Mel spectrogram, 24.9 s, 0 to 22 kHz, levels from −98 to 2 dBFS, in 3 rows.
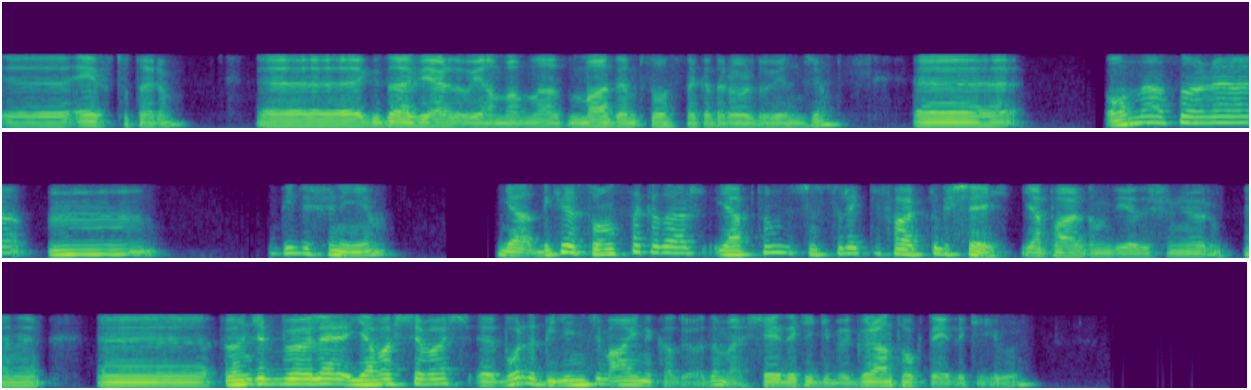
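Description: The Bluetooth CVSD headset codec colours the speech from start to finish. The codec codes each sample as a single bit, a step up or down, with a step size that adapts, which fits a 64 kbps link. Nothing above 3.8 kHz survives, so the speech sounds boxed and narrow. Loud, bright passages outrun the step and smear into distortion, s sounds turn scratchy, and a granular hiss sits beneath everything. The damage is plainly audible.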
